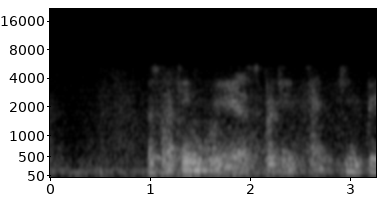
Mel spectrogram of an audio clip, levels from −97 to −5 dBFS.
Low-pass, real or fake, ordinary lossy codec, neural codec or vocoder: 5.4 kHz; fake; none; codec, 24 kHz, 0.9 kbps, WavTokenizer, medium speech release version 2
